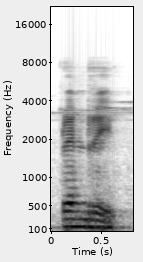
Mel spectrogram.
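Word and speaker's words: prendre: देखो प्रॉफिट अ पन्रे पी आर ई एन डी आर ई पेंड्रे ये पहला आर जो है साइलेंट है पेंड्रे ये जो आपने लास्ट में क्या लिखा वो लास्ट में क्या लिखा है?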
